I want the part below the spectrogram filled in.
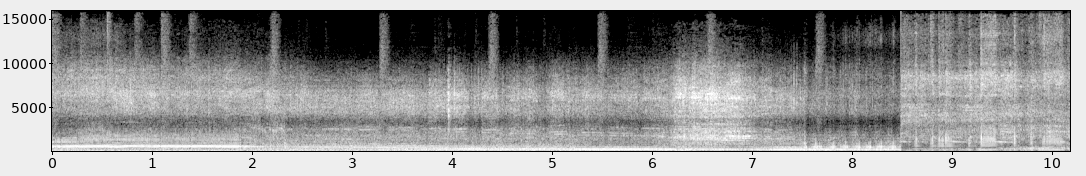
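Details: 1979 Honda Odyssey FL250 two-stroke after full rebuild with newly machined cylinder and DG expansion pipe, giving way higher top speed: crisp buzz pulling smoothly through the revs then easing off, no misfire or rattle; healthy.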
